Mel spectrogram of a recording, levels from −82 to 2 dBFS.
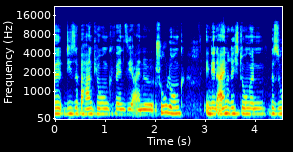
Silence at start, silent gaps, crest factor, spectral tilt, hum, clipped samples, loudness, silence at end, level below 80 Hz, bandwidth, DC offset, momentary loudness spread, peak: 0 s; none; 20 dB; -4.5 dB/octave; none; under 0.1%; -22 LUFS; 0 s; -68 dBFS; 13 kHz; under 0.1%; 9 LU; -2 dBFS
